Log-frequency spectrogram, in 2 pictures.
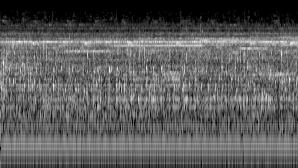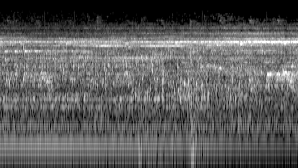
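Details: Steady trickling water from a dart frog tank with a constant low hum.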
